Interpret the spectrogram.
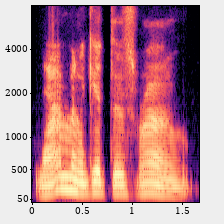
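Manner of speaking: ordinary talk, nothing marked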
